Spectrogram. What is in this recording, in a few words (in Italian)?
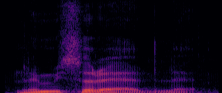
"mi", crespinese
